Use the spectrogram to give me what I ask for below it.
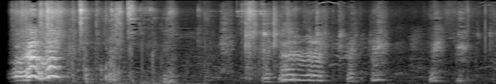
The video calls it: indian spitz dog Tommy Vlog // indian spitz dog barking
